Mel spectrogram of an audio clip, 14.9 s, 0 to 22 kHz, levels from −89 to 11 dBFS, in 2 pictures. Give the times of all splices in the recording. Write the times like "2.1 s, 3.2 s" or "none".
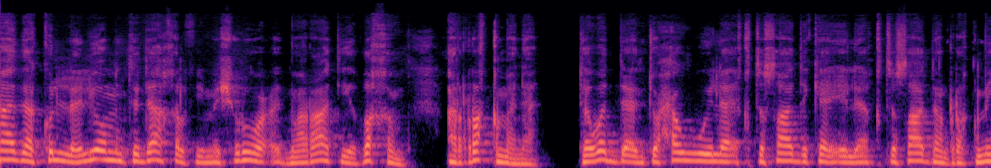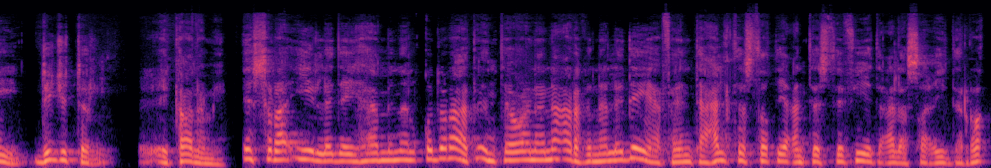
9.2 s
